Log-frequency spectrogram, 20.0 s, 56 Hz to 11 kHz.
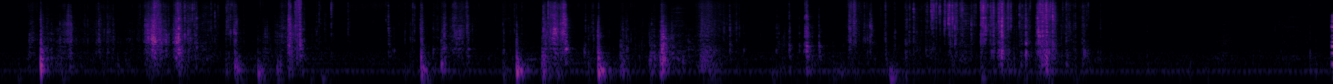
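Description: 2024 Topps Heritage Baseball card pack wrappers being torn open and crinkled in a run of irregular rustling bursts, which stop a few seconds before the end.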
